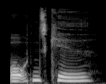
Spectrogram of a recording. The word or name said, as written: ordenskæde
